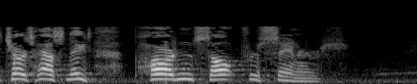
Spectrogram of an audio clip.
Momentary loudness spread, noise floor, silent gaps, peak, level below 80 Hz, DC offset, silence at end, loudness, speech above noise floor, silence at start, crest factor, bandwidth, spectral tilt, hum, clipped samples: 23 LU; -53 dBFS; none; -4 dBFS; -58 dBFS; under 0.1%; 1 s; -20 LUFS; 32 dB; 0.05 s; 18 dB; 6.2 kHz; -5.5 dB/octave; none; under 0.1%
